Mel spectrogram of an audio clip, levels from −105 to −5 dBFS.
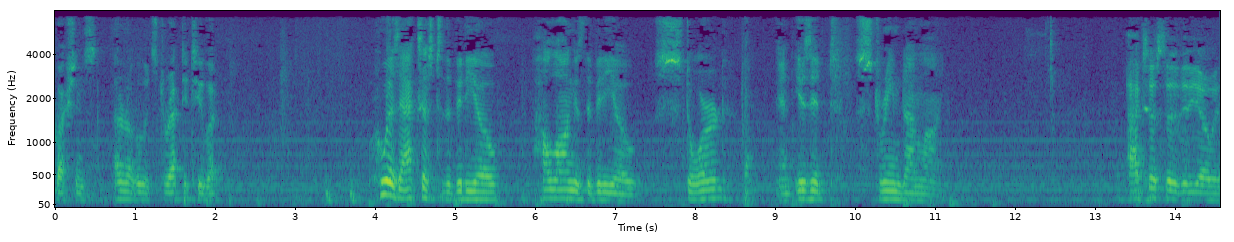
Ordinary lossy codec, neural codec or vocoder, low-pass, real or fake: MP3, 32 kbps; none; 7.2 kHz; real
